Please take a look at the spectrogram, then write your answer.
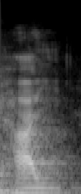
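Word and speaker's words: high: इसलिए ये जी एच जो है वो पूरा पूरा क्या हो गया? साइलेंट हो गया। इसको पढ़ेंगे हाई हाई पढ़ेंगे क्योंकि यहां पर देखिए ये वोवेल लेटर आया हुआ है जी एच के पहले।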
